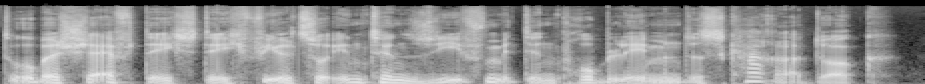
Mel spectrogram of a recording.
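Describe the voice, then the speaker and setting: A man's voice: mid-range voice, wildly swooping pitch, a little slow, vocal fry, fairly bright tone, husky, no room sound, clean studio sound, voice pushed up, exaggerated voice. A man voicing a stern, demanding oracle mentor who lectures imperiously in an audiobook. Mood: worried, insistent. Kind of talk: audiobook character acting.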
